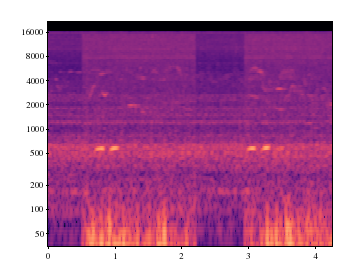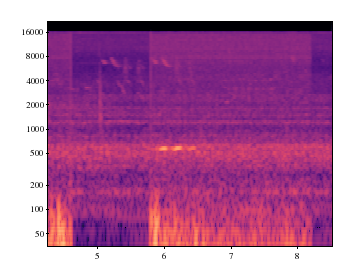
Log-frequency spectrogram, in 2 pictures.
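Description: Soft, low hollow hoots of a Eurasian hoopoe, given in short 'oop-oop' groups about every three seconds, over a steady low rumble of wind or distant traffic.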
